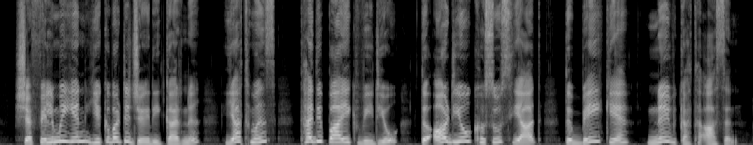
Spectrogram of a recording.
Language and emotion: Kashmiri, neutral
